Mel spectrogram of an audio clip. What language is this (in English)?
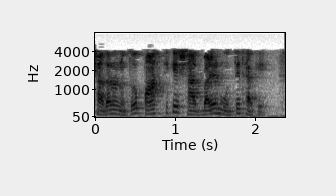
Bangla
